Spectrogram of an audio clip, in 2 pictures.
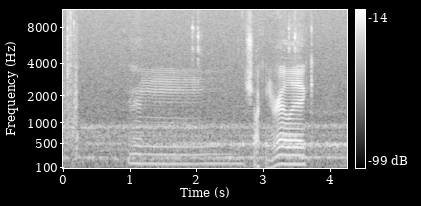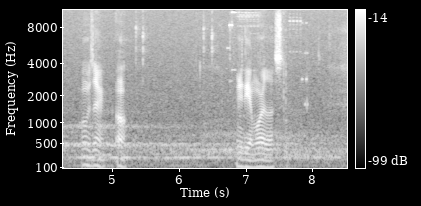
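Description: Short electronic menu tones chime and chirp.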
